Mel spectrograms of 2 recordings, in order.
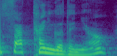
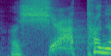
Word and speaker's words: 사탄: 사탄, 히브리 말로는 사탄이거든요. 시아탄이 아니고 사탄이에요, 사탄.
